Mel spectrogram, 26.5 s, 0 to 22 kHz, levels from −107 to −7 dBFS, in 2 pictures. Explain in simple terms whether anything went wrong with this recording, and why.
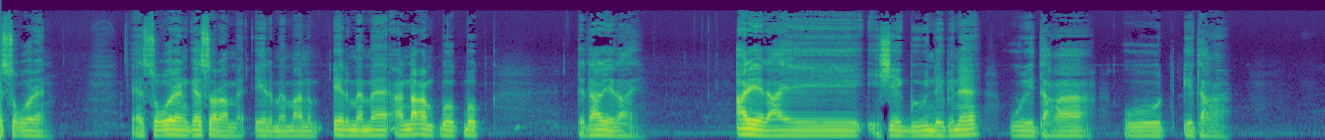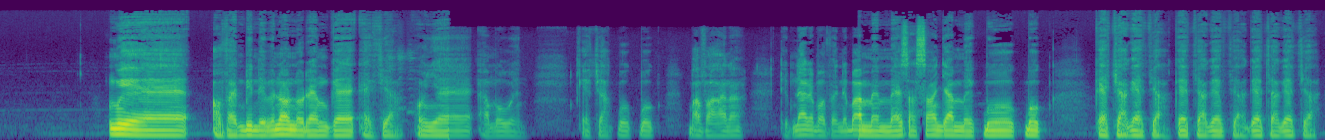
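Between 17.73 and 21.83 s the speech goes duller, quieter and faintly noisier at once, likely an input switched to a poorer device, unlike muffling.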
